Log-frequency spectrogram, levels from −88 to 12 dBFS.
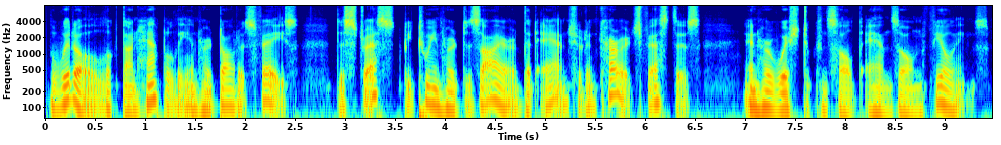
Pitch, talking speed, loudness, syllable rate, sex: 105 Hz, 160 wpm, -20 LUFS, 5.1 syllables/s, male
